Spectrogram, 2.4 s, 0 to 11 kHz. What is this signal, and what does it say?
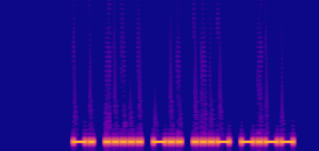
Morse code, heard as a keyed tone, about 38 wpm, 700 Hz. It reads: N5DVY
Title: USA Call Signs - 5 Characters - 40wpm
